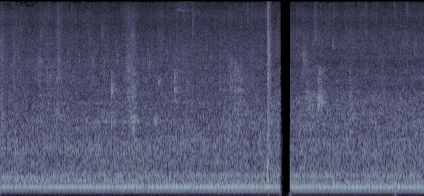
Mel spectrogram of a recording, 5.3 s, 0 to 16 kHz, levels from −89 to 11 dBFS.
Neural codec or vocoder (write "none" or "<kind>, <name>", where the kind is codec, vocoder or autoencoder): none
